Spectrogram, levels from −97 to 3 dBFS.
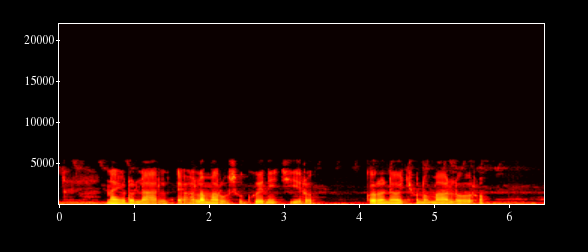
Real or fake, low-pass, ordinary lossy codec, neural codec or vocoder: real; 5.4 kHz; none; none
